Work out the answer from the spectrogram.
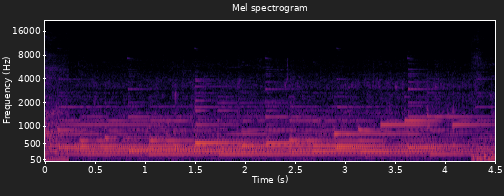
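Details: Soft melodic music of steady sustained tones with no animal calls.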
